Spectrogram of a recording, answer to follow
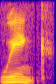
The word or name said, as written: wink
